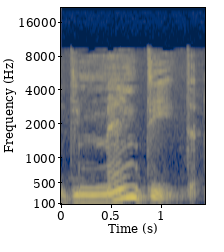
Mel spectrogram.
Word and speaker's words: demanded: I demanded, j'ai exigé. Attention, les verbes qui finissent par D, on a le passé qui donne id dans la prononciation. Donc demand, ça va donner demanded. C'est la même chose que want.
